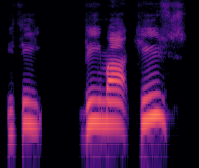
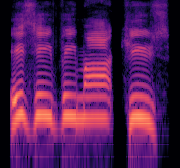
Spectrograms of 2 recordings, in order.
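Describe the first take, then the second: First: Softer, slow, questioning repeat with rising end; puzzled rereading. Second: Said in the usual way. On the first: Real, not acted. Streamer rereads viewer's joke he isn't following, puzzled. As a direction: read it quietly to yourself, trying to work it out.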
